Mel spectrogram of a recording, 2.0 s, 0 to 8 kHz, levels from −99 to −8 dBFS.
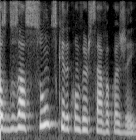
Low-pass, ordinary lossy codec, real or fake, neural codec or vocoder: none; none; fake; codec, 16 kHz, 8 kbps, FunCodec, trained on LibriTTS, 25 frames a second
